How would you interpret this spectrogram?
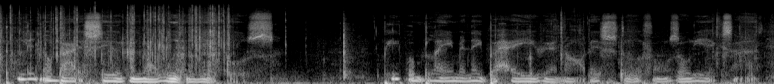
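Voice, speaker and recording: A woman with a Southern US accent doing chatty ASMR, speaking softly and half-whispering like a folksy auntie giving advice. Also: low-pitched, gravelly. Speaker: ASMR creator packing orders.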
